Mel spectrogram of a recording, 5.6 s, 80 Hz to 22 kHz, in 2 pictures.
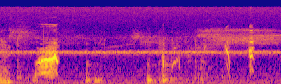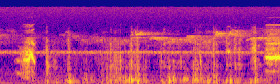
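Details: Two female wood ducks battle in a nest box on 16 May, giving repeated rising squeals, three of them loud and clear. Thumps, scrapes and rustling from the struggle come between the calls, over a continuous electrical hum.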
